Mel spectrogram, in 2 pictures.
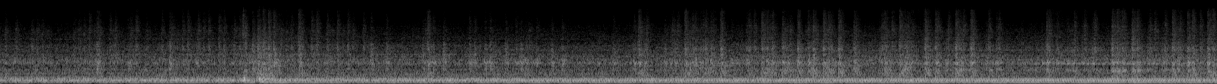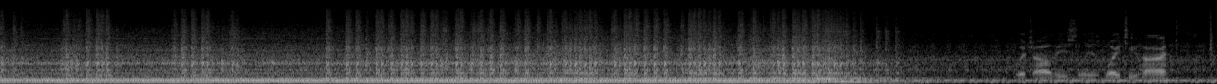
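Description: A 1980 Ford F100 engine with a faulty throttle position sensor idles high and steady right after startup, a loud continuous drone that holds for about twenty seconds, then drops off as the engine shuts down, with faint talk afterward.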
